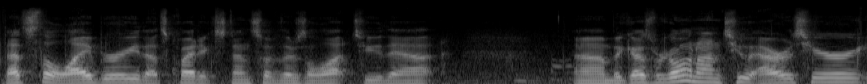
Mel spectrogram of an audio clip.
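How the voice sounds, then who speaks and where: A man's voice: fairly high pitch, a little hiss or hum. A man giving casual, chatty walkthrough commentary as a gaming streamer, addressing viewers informally.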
